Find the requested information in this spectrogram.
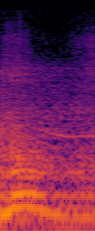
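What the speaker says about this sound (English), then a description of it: "Hopefully the supercharged Hemi is not too loud for you guys" Low, rumbling idle of a supercharged Hemi engine in a Jeep, a steady deep drone that eases slightly in level over the brief moment.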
